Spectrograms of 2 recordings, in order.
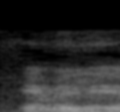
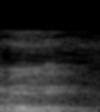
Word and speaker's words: MLA: Sound প্রথমে চলে আসছে, একটা ভাওয়েলের মতো একটা উচ্চারণ প্রথমে হচ্ছে MLA, MLA, MLA।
